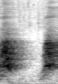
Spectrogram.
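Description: A dog gives two short barks indoors, one after another with a brief pause between, close and moderately loud.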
